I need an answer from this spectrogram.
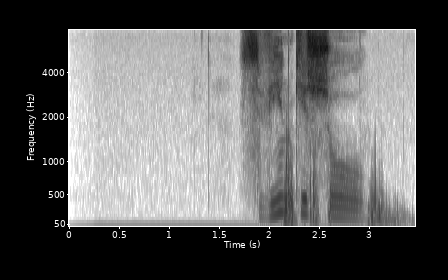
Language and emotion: Russian, neutral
